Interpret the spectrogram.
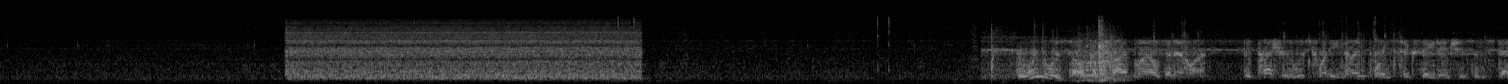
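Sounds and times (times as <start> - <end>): faint hiss: 0.0 - 15.0
radio static hiss: 2.8 - 6.5, 9.7 - 15.0.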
